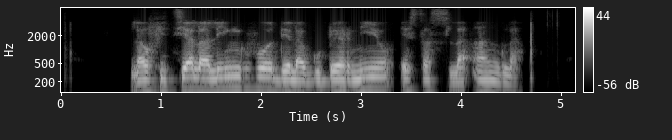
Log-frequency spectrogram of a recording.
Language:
Esperanto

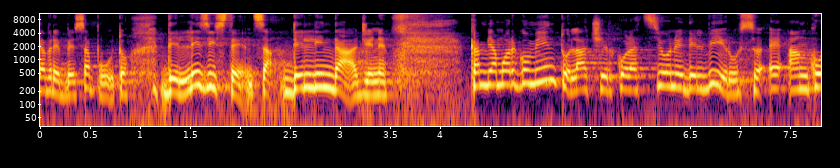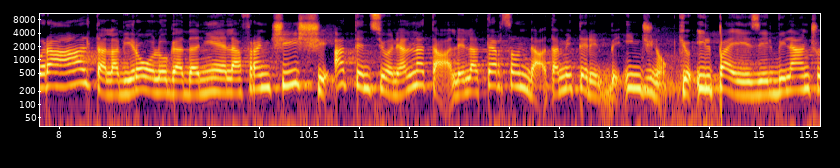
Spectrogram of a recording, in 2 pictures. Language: Italian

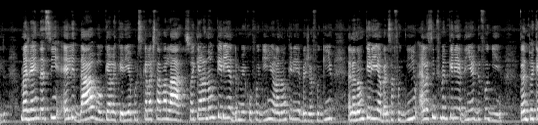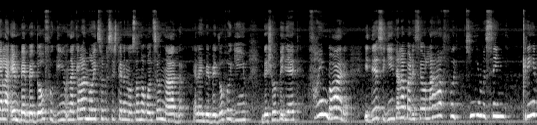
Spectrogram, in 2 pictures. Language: Portuguese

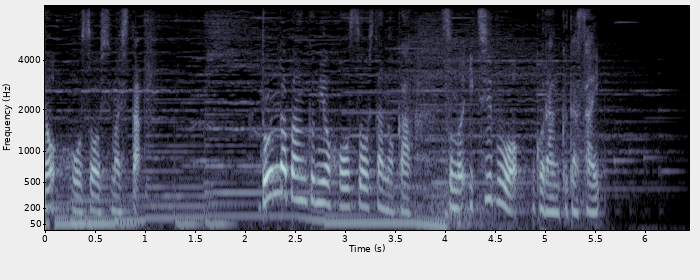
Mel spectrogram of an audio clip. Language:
Japanese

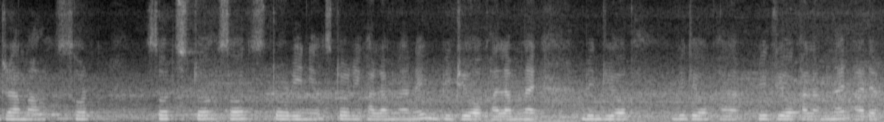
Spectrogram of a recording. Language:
Bodo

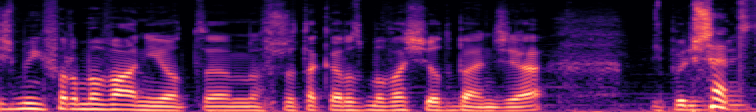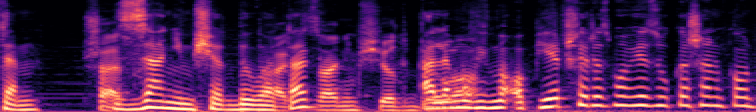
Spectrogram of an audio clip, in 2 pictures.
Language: Polish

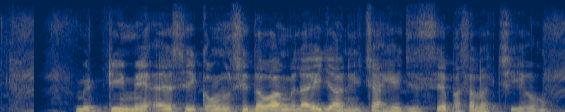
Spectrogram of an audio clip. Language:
Hindi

